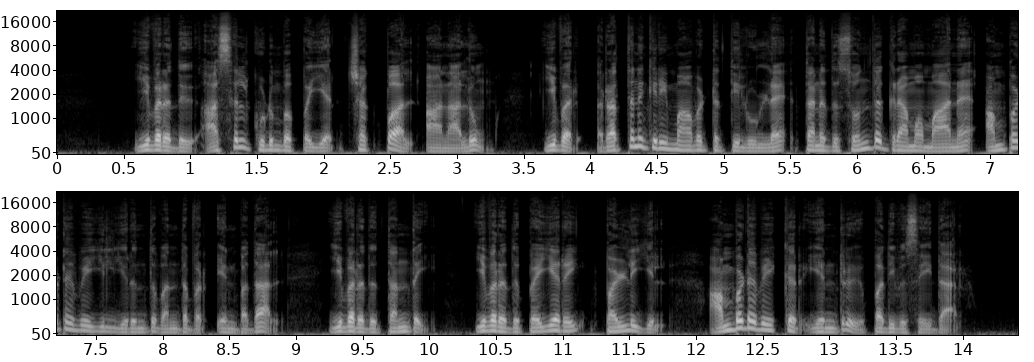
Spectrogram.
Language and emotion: Tamil, neutral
